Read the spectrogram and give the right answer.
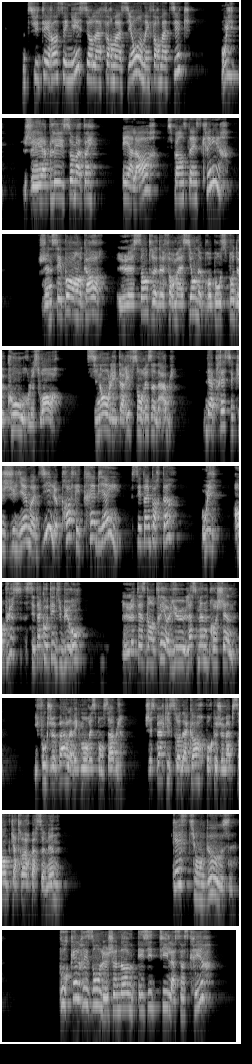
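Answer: Le centre de formation ne propose pas de cours le soir.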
